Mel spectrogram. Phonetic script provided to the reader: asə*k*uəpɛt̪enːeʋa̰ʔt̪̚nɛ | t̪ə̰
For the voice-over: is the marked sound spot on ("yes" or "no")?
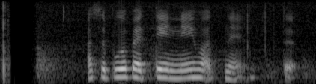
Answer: no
